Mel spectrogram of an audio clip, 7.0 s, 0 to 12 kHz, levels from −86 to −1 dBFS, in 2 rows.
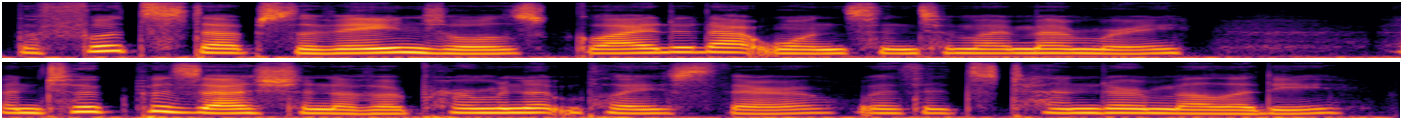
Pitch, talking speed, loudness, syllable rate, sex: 215 Hz, 190 wpm, -17 LUFS, 5.9 syllables/s, female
